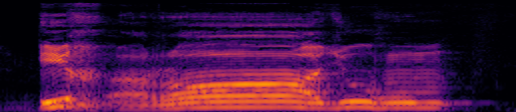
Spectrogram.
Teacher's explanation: خا موٹا ہے، را بھی موٹا ادا ہوگا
